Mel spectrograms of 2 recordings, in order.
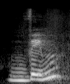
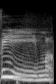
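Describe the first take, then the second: First: The vowel i is short. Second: The vowel i is long. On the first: This is the common spoken form. "we simply make vim, the I becomes short" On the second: This is the standard form. "Instead of vím"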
